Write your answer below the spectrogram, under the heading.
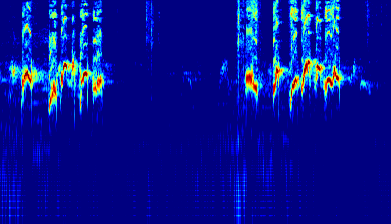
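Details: Song of a red-whiskered bulbul meant to train a wild-caught bird: a chattering, whistled phrase of five quick notes, a pause of over a second, then a second similar burst of bouncing, warbled syllables.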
